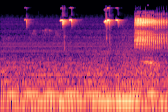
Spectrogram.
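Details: White-browed fantail vocalising on a tutor recording for training other songbirds: a few sharp, very high chirps in quick pairs, then a dense rasping buzzy burst, over a faint background hum.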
